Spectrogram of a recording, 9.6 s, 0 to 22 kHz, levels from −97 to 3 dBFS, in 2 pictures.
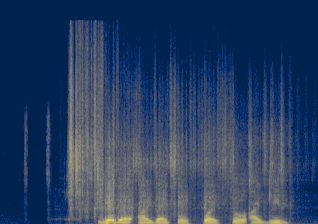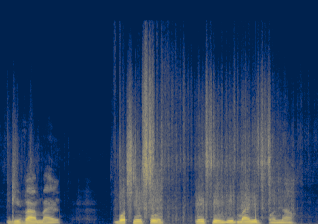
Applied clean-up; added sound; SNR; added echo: neural mask model RNNoise.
